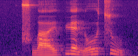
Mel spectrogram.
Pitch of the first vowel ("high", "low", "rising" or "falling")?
rising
